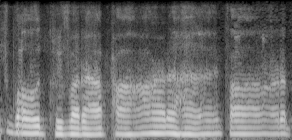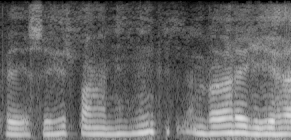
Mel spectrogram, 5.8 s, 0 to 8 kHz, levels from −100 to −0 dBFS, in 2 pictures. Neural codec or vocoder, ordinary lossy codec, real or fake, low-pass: codec, 16 kHz in and 24 kHz out, 0.8 kbps, FocalCodec, streaming, 65536 codes; Opus, 24 kbps; fake; 7.2 kHz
